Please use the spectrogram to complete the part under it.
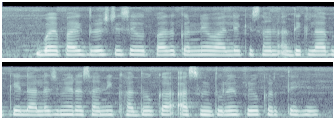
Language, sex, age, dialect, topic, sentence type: Hindi, female, 25-30, Awadhi Bundeli, agriculture, statement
